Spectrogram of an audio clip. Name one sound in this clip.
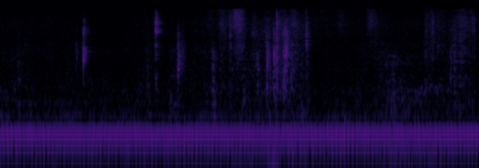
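Papers rustle and crinkle softly.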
